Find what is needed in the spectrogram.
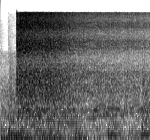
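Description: Electronic music with a low throbbing pulse. About a quarter second in, a sudden loud rushing crash sets in and slowly fades: a shattering-rock sound effect for an animated stone block bursting apart.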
